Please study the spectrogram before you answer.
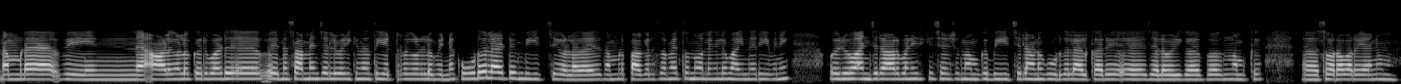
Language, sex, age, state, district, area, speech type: Malayalam, female, 60+, Kerala, Kozhikode, urban, spontaneous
